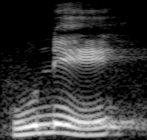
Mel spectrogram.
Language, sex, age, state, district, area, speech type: Goan Konkani, male, 60+, Goa, Bardez, urban, spontaneous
